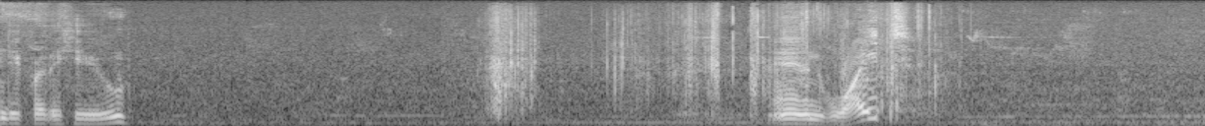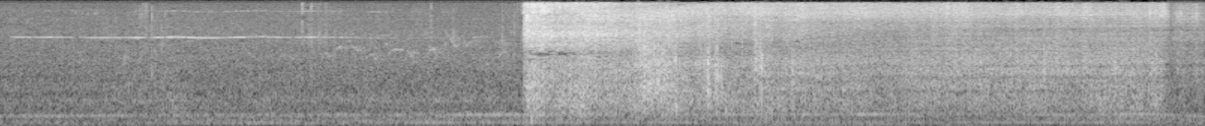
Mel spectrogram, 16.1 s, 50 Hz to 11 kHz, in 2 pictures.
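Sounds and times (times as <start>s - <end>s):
smoke firework hissing: 11.5s - 16.0s.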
